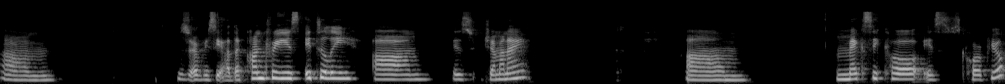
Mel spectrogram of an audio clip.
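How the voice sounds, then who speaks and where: Here a woman speaks at a very slow pace with long, frequent pauses. Her pitch is fairly high, with ordinary pitch variation. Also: quiet background. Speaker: astrologer. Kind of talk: lecture.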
